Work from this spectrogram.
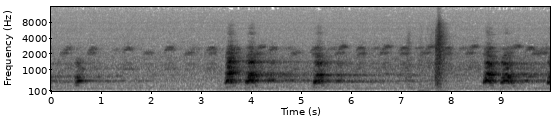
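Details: Night barking from Rex the dog, recorded February 27, 2018. Single and doubled rough barks break out at irregular gaps, with one sharp click midway and a constant high-pitched chirping in the background throughout.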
